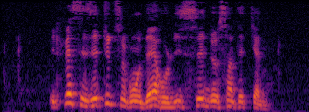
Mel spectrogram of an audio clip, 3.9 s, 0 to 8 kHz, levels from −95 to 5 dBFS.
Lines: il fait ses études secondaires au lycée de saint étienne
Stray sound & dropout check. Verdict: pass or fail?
pass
